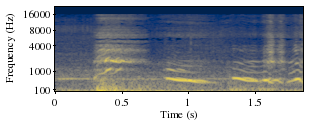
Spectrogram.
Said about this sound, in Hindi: इस बार अलमारी को खोलने की जरूरत नहीं पड़ी अलमारी का दरवाजा सबकी आंखों के सामने खुद ब खुद खुल गया और किसी के रोने की आवाज सुनाई दी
